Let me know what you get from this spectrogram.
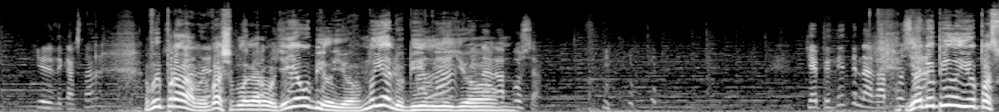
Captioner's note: laughs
